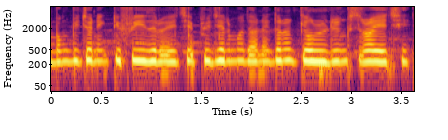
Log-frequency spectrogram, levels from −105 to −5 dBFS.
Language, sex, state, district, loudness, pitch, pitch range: Bengali, female, Tripura, West Tripura, -14 LUFS, 245 Hz, 235-250 Hz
